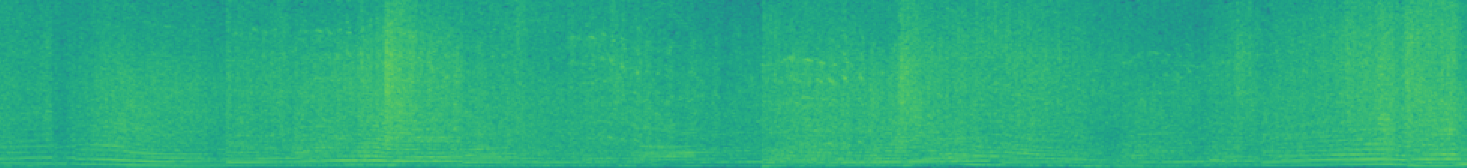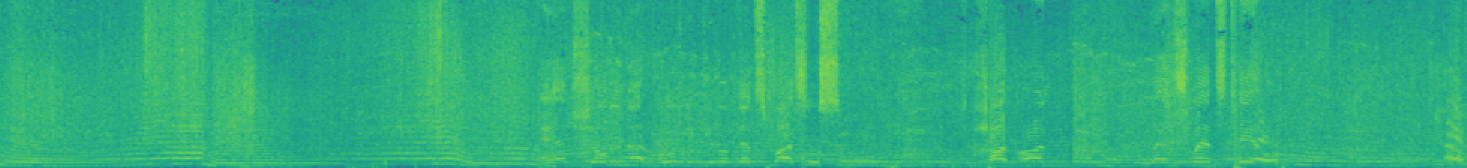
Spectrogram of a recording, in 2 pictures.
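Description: Racing car engines whine and rev loudly as the cars speed past.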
